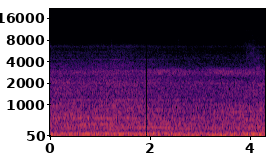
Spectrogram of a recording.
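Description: American Airlines flight 765 bound for Louisville at DFW Airport, heard as a steady, distant jet engine rumble and whoosh that holds evenly throughout, with no talk over it.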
